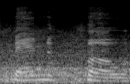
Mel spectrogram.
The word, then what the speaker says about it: Benbow: well my answer is two syllables Ben Beau the shortest player left in the field the lovero for San Diego Annie Benbow was probably the most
